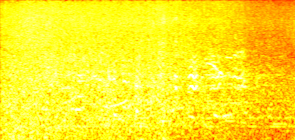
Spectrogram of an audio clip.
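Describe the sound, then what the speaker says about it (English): Ocean surf churns and crashes in a rip current off a beach where a man was swept out to sea, a loud rushing wash of water with faint voice-like sounds mixed in. "What you are about to hear is the sound of me drowning."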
